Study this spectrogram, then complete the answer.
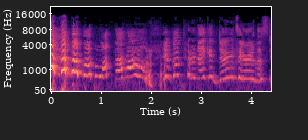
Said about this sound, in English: I don't know if that was a good scream or a bad scream, but it was a scream either way.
